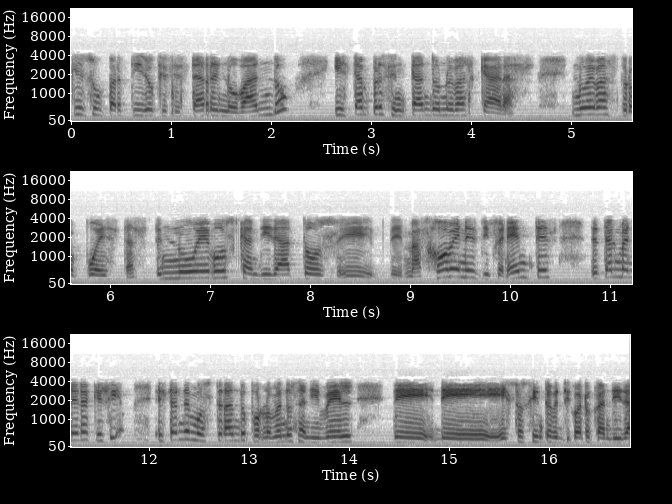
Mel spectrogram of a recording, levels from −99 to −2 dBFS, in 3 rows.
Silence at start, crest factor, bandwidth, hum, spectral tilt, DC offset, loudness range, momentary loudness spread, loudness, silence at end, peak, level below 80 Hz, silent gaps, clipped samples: 0 s; 20 dB; 10.5 kHz; 60 Hz at -60 dBFS; -3.5 dB/octave; under 0.1%; 9 LU; 14 LU; -24 LUFS; 0 s; -6 dBFS; -60 dBFS; none; under 0.1%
